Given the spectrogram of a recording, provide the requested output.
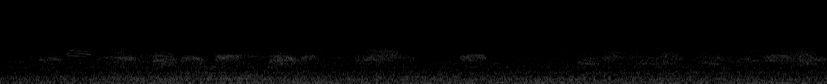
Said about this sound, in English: Crow.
